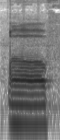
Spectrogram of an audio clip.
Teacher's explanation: জিহ্বার গোড়া তার বরাবর উপরের তালুর সাথে লাগিয়ে ২ নোক্তাওয়ালা কফ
